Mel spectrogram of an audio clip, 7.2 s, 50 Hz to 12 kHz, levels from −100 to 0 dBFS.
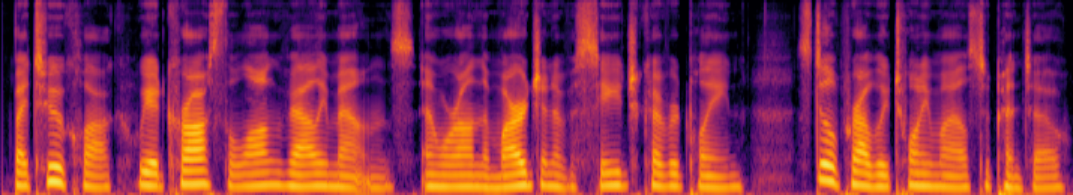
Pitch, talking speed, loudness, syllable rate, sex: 165 Hz, 220 wpm, -19 LUFS, 6.0 syllables/s, female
